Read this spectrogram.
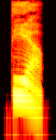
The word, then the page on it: tiap: Indonesian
